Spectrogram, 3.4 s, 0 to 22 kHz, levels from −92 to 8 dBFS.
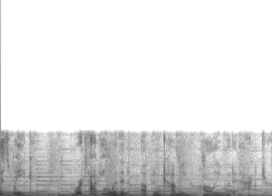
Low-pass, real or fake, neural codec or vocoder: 7.2 kHz; real; none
